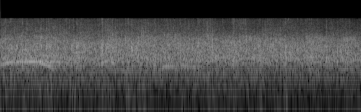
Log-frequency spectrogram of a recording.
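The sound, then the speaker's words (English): A large audience applauds steadily during a worship service, a dense, even wash of many hands clapping that holds at a constant loudness for the whole few seconds, with no voices standing out. “When they come into a service like this and see you guys clapping and singing and waving your hands, most people who have not been saved look at you and think, you're all crazy.”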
